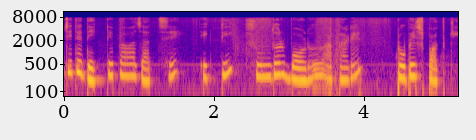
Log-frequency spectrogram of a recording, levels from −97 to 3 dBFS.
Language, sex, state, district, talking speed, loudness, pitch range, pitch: Bengali, female, West Bengal, Jalpaiguri, 115 wpm, -18 LUFS, 215-265 Hz, 245 Hz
